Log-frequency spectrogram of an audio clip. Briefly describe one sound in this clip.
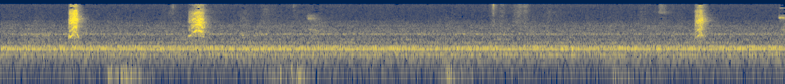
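A cotton swab dabs softly against skin.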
